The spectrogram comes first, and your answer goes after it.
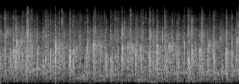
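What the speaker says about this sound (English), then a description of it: "Cessnock fans, they cheer" Cessnock rugby league supporters cheer and applaud at Harker Oval during a first-grade match against Wests, a dense, steady wash of clapping and crowd noise that holds without a break.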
